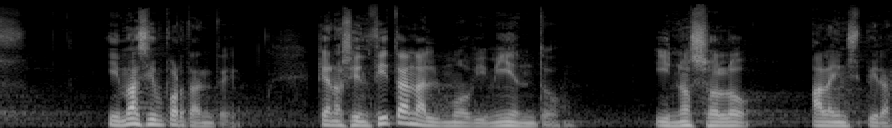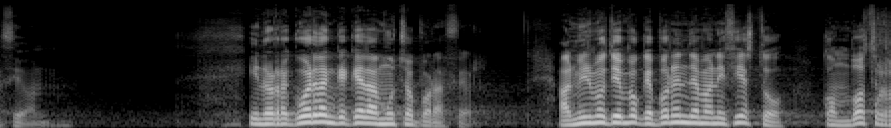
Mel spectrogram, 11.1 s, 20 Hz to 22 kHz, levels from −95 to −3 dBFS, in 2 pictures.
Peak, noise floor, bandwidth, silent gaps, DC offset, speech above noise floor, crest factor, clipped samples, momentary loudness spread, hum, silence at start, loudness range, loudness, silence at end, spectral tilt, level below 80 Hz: -8 dBFS; -77 dBFS; 16.5 kHz; none; under 0.1%; 46 dB; 24 dB; under 0.1%; 20 LU; none; 0 s; 13 LU; -30 LUFS; 0 s; -5 dB/octave; -76 dBFS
